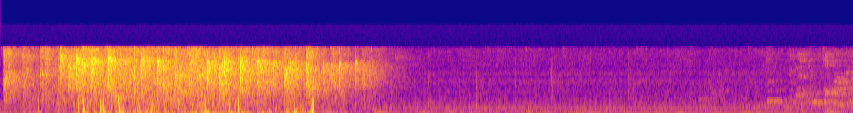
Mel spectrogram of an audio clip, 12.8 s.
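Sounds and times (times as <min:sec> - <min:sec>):
crowd applauding: 0:00.0 - 0:05.9.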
